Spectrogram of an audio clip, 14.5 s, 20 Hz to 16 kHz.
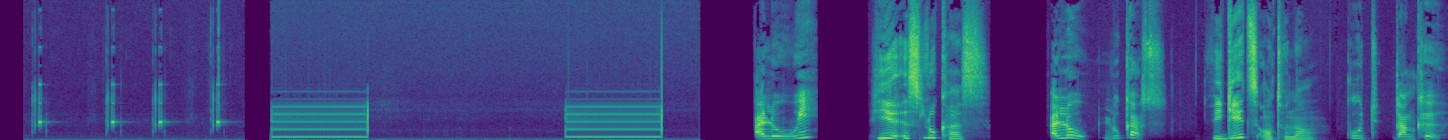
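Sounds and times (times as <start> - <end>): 
long buzzing telephone ring tones for a return call: 0.4 - 7.0
short sharp telephone dialing beeps: 0.4 - 7.0
speech: 7.6 - 9.9, 10.5 - 14.4.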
